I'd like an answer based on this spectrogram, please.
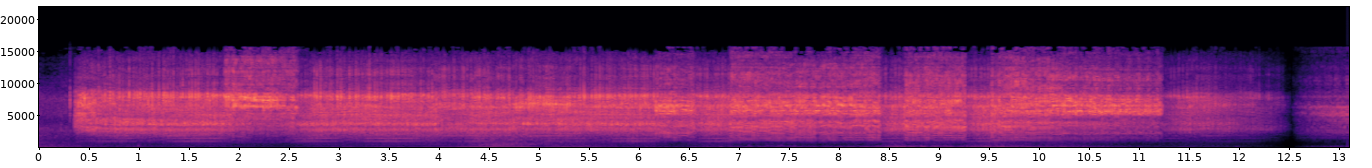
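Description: Small handheld rotary tool with an abrasive disc running at speed and grinding the paint off a Nissin brake caliper: a steady high-pitched whine. It starts about half a second in, its pitch wobbles in the middle, and it stops about eleven seconds in.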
